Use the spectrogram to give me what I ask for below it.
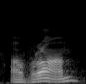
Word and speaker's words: Abram: Okay, so Abram, we're going to pause there because he's the important guy. And again, there's no dot in there, so you might pronounce it Avram.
